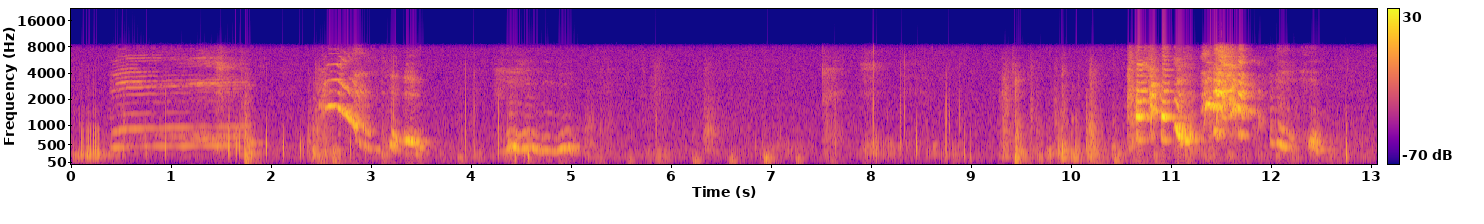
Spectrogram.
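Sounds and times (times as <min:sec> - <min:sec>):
soft thumps and knocks: 0:03.9 - 0:07.4, 0:08.7 - 0:10.6.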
